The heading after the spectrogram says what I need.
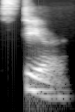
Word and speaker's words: steer: y como la pronuncias en este caso es ste no es porque el sonido en inglés aparece desde la s ste Claro que como hay una r puede haber ahí un Matiz steer listo vamos con la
